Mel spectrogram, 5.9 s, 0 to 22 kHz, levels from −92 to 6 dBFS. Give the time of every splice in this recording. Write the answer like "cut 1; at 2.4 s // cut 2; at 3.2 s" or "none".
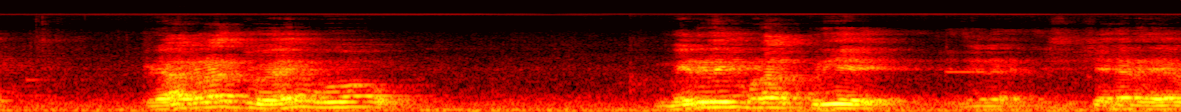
none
